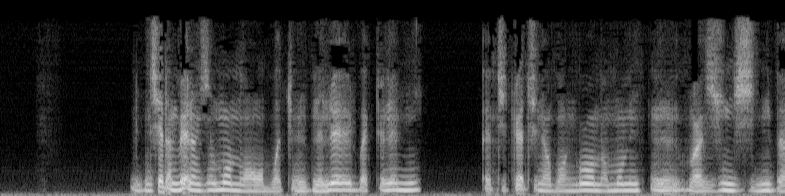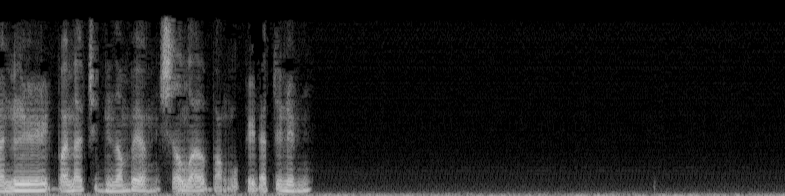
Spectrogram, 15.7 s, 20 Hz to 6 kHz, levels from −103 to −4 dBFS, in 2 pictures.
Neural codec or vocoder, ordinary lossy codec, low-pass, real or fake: autoencoder, 22.05 kHz, a latent of 192 numbers a frame, VITS, trained on many speakers; MP3, 32 kbps; 5.4 kHz; fake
